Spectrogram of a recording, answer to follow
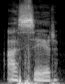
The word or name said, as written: hacer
